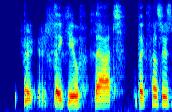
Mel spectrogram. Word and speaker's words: Tchaikovsky: Tchaikovsky. Tchaikovsky, thank you.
